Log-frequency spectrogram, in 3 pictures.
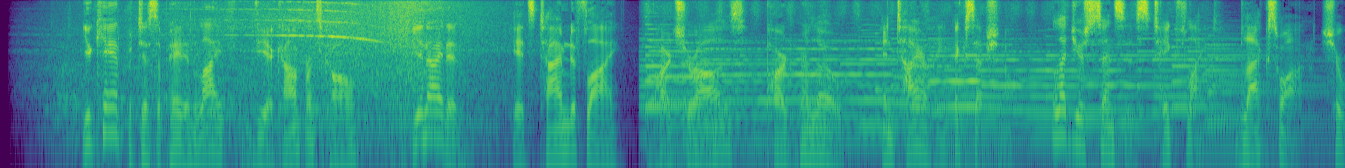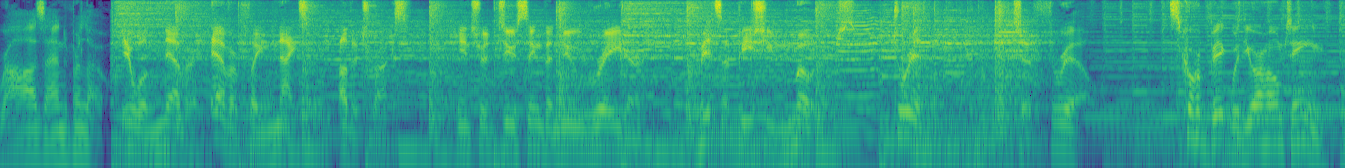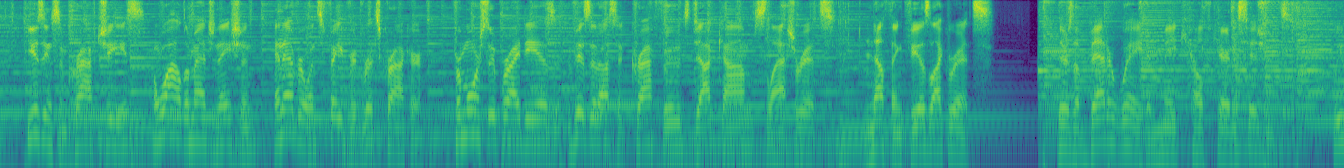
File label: English, males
